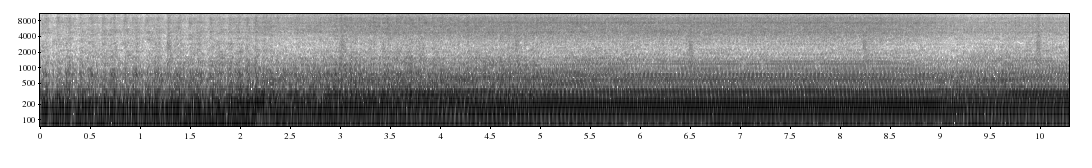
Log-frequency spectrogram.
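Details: Rebuilt Corvette V8 on its first start after valves stuck open from rocker preload were fixed by backing rockers off 3/4 turn: throbbing idle whose note wavers unevenly; rough running, cause unknown.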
